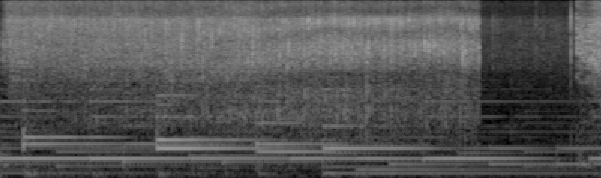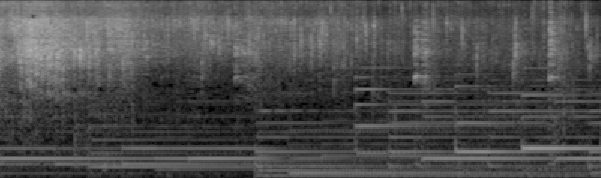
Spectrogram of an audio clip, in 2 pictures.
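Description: Small salted fish frying in a wok: a steady sizzle that dips briefly a little past three seconds in. Background music plays over it.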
